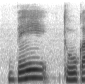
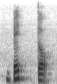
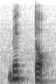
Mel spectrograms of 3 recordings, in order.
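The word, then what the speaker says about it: ベッド: 뒤에 있는 글자의 자음이 마치 하나 더 있는 것처럼 요거는 메도가 아니라 메떠, 메떠, 침대고요.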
